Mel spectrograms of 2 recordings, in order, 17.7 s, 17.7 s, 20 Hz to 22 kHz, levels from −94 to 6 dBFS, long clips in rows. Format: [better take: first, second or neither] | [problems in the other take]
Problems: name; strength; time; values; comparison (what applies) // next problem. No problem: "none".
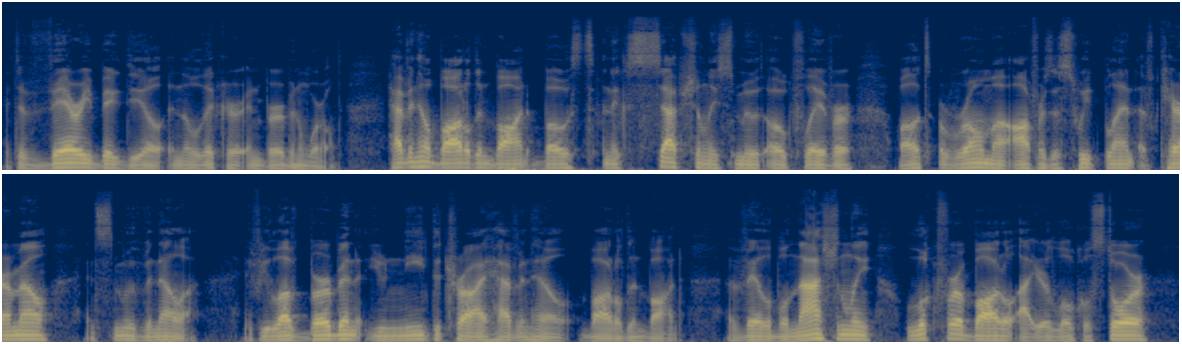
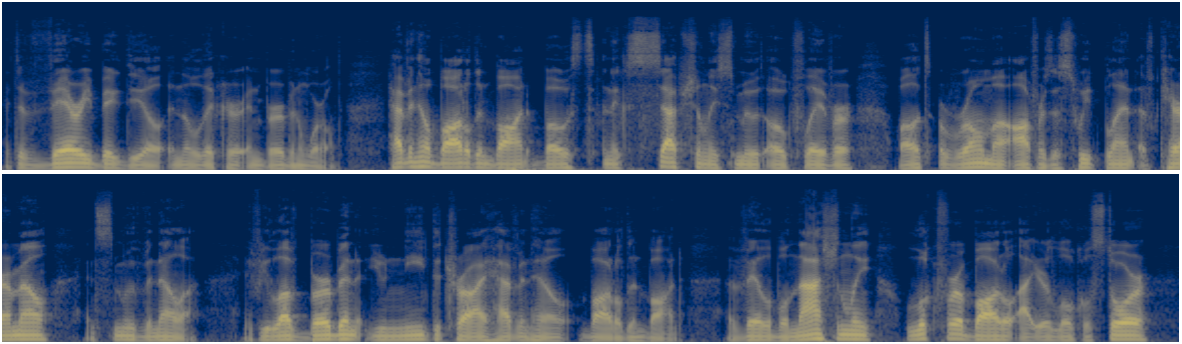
neither | muffled; slightly; fading above 2 kHz; the same in both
